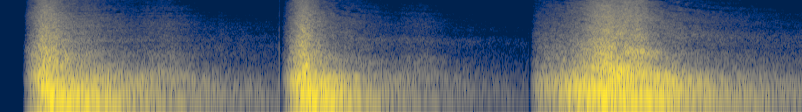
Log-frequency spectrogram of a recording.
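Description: Three whoosh sound effects for an intro title, each with a deep rumble, about two seconds apart. The first two hit suddenly and fade away; the third swells up before fading.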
